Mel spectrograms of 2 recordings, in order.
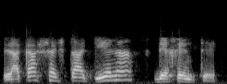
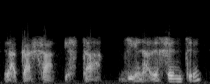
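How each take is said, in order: First: The voice is pitched high. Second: The voice is pitched low. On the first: "Y en un tono alto" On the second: "Un tono bajo, bajando la voz"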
